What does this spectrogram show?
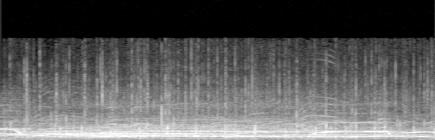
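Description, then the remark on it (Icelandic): A crowd at a concert applauds and cheers steadily for a guitarist coming on stage, with dense clapping under a wash of shouts and high whoops, staying loud and sustained throughout. “Ég ætla að byggja ykkur um að klappa rosalega vel fyrir gítarleikarannum”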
